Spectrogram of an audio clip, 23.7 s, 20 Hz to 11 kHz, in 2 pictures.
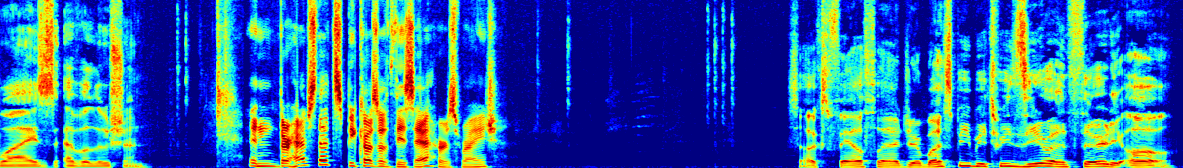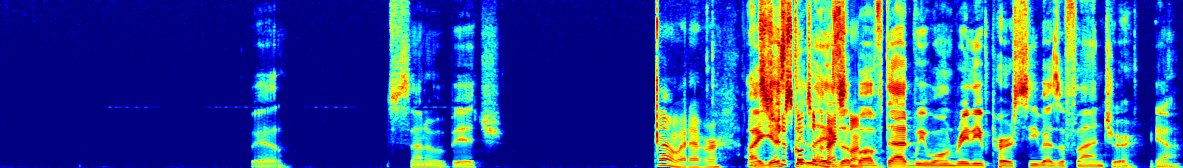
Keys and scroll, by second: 20.5 super+j.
